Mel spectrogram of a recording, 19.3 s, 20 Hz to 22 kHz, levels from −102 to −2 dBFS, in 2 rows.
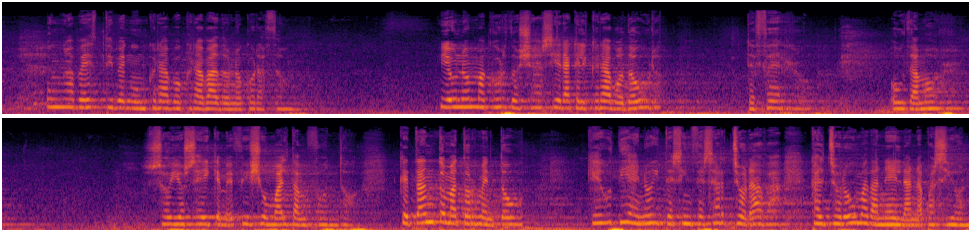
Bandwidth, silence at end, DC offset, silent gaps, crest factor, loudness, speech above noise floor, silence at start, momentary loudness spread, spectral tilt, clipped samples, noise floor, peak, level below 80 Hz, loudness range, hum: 16 kHz; 0 s; under 0.1%; none; 20 dB; -33 LUFS; 25 dB; 0 s; 19 LU; -4 dB/octave; under 0.1%; -54 dBFS; -10 dBFS; -38 dBFS; 7 LU; none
